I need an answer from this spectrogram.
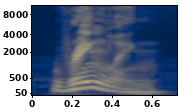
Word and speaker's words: Ringling: Germanic version into English a u with an uml replaced with an i but the pronunciation stayed the same Ringling that's right together these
